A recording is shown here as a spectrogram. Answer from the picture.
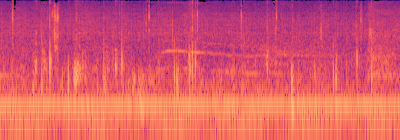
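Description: Maltese mother dog licking her newborn puppy and its birth sac: soft, irregular wet clicks and smacks over a steady low hum.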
